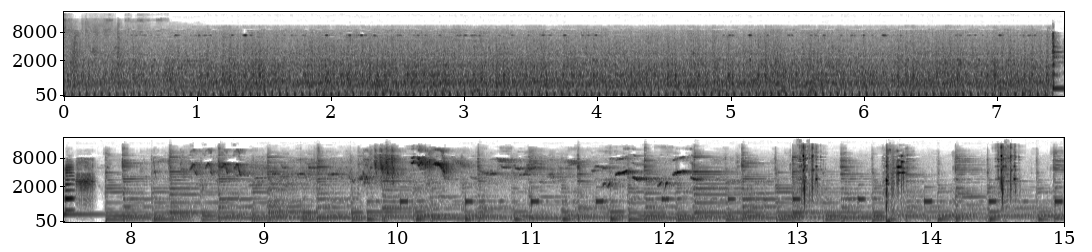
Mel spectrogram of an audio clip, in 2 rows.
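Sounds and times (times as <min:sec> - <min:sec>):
small engine running: 0:00.0 - 0:07.4.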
